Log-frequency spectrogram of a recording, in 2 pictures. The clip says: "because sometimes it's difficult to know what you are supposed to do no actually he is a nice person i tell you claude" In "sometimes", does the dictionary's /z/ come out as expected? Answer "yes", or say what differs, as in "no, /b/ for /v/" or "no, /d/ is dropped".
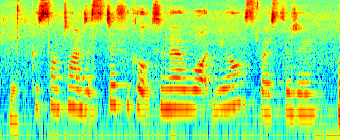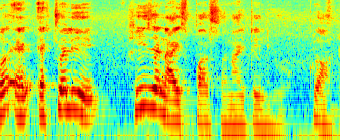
yes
